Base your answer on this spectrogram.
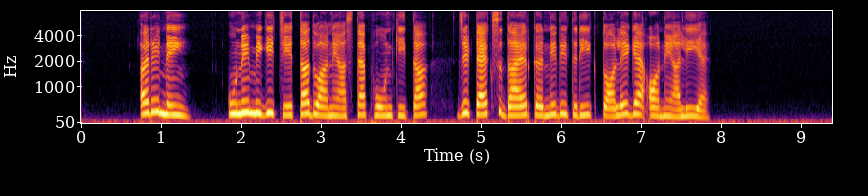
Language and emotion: Dogri, sad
